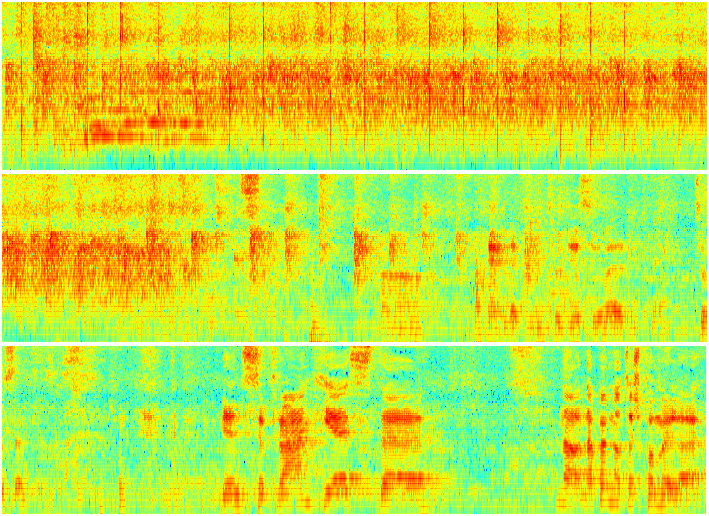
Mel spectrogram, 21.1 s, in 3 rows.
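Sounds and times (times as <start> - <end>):
audience applause welcoming a speaker: 0.0 - 12.6
speech: 12.7 - 18.6, 19.7 - 21.1.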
